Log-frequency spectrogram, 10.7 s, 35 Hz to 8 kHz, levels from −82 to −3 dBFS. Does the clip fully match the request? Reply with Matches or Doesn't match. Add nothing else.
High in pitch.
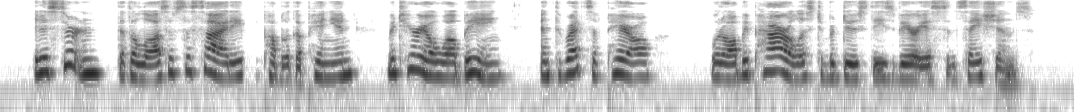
Matches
